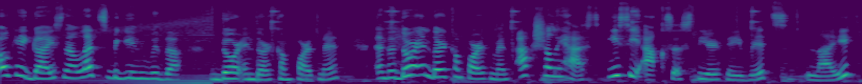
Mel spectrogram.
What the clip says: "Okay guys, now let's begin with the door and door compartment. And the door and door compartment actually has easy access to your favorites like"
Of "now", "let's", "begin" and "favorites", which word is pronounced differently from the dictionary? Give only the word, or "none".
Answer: none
